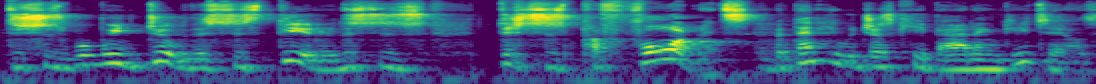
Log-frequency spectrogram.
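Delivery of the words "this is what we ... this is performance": imitated strict theater director, intent on the performance; strict friend. Friend ordering actors to stay in character, mock strict. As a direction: lay down the rules as the strict friend. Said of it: "my friend was very strict".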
